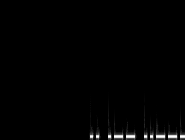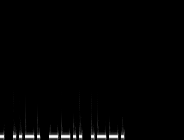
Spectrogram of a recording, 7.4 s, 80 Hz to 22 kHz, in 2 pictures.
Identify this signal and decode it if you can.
Morse code, heard as a keyed tone, about 20 wpm, 700 Hz. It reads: IW2FZP
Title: DXCC-100 Call Signs - 6 Characters - 20wpm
